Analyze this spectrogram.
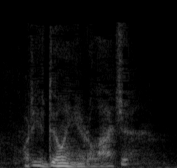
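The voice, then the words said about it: Whispering. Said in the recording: “in a whispered voice”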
